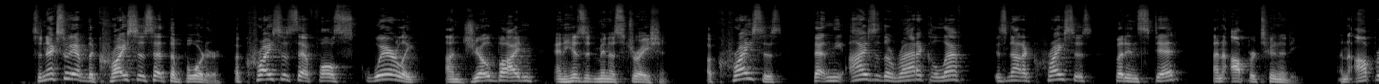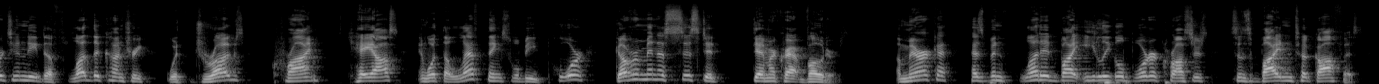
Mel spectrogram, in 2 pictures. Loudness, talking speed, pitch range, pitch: -27 LUFS, 155 wpm, 145-200 Hz, 170 Hz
